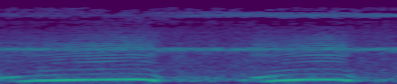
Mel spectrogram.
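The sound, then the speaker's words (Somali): A cow moos twice, each call a low, drawn-out bellow of about three-quarters of a second, separated by a short pause. The two calls are fairly loud and alone. “haye waasac”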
